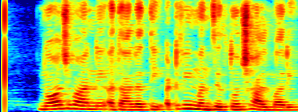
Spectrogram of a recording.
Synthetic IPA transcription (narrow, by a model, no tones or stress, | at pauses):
nɔːd͡ʒəʋaːnːeʔɐd̪aːlət̪̚d̪iːʔɐʈʰʋĩːmənzɪlt̪õt͡ʃʰaːlmaːɾiː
